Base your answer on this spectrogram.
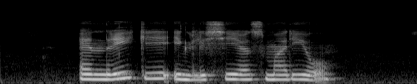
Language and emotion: Russian, neutral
